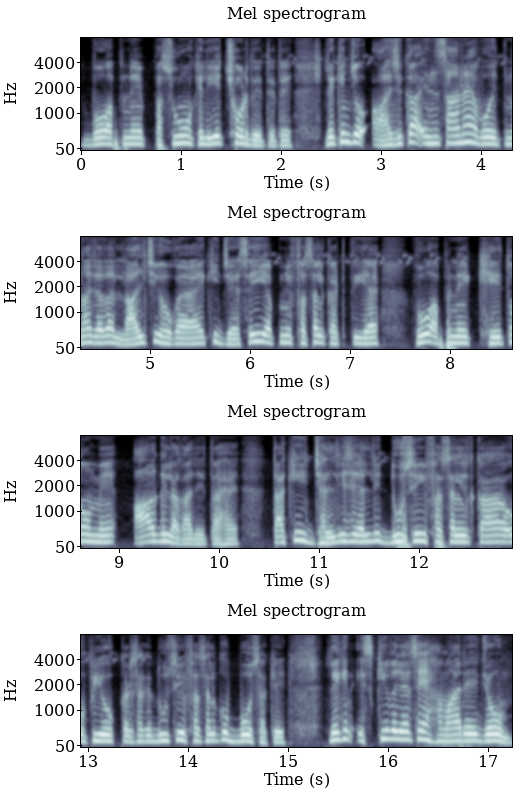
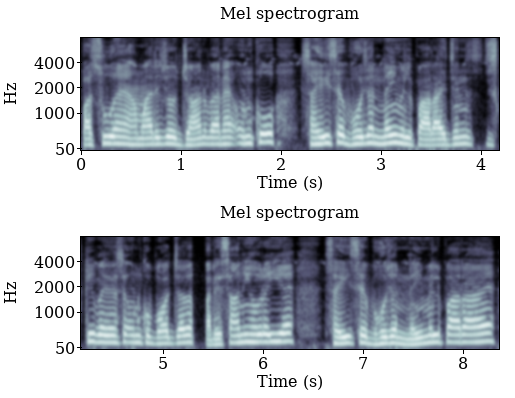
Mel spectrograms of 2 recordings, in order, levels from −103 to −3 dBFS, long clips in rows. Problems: constant background noise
